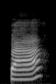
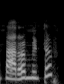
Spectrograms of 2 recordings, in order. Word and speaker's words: parameter: Okay, meter, parameter, thermometer, barometer, where the third from the last syllable is stressed. For example, parameter. How many syllables are there in parameter?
